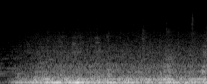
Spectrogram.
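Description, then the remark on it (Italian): A train carriage rumbles steadily along the rails, a continuous low, heavy drone with faint rhythmic clatter, fairly loud, with no voices. “Ascolta, Mona, ma questo qua non è lo stesso treno di prima?”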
